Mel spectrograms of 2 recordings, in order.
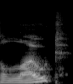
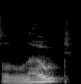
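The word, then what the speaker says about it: לוֹט: So Avram said to Lot, and in Hebrew, his name is Lot. It's right over here in the Hebrew. This Holam Vav is pronounced as a long O, so it's Lot, Avram and Lot.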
